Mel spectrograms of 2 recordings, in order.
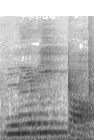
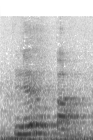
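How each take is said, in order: First: A clear i vowel is sounded after the r. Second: A u vowel is sounded after the r. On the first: "az nem jó kihangsúlyozni" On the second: "sokan ezt a rit runak ejtik"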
